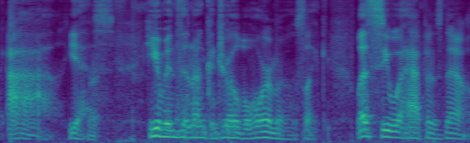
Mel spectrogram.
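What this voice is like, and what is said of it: Creepy put-on voice. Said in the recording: “that was a creepy voice”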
